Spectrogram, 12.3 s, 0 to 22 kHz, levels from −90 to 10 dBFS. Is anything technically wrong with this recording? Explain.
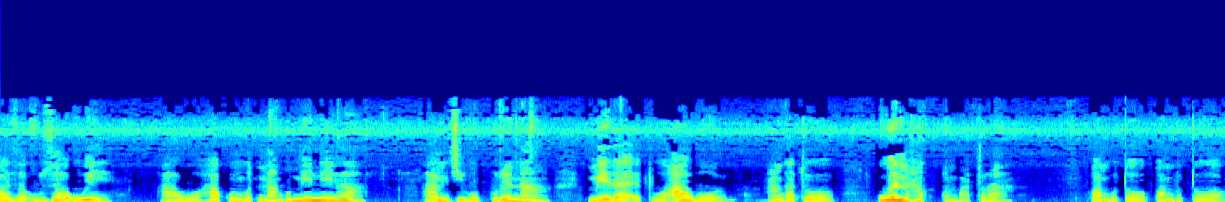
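Yes. Throughout the speech there is plainly audible AAC compression. Its likely cause is AAC-LC coding at a low rate, consistent with about 32 kbps. The encoder removes everything above 11.5 kHz and coarsely quantises what remains, leaving sibilants dull, smeared and fizzy. A spectrogram shows a hard ceiling at 11.5 kHz.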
